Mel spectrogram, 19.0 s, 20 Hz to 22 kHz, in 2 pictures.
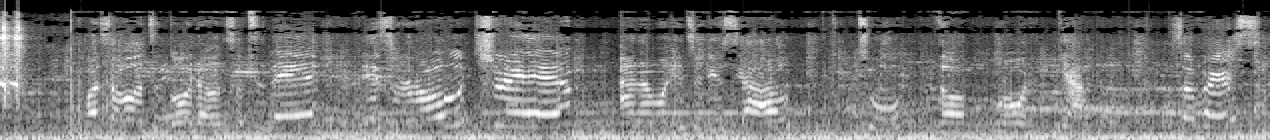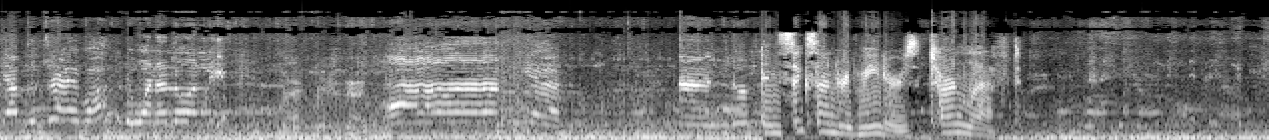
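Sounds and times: car cabin road rumble: 0:00.0 - 0:19.0.

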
